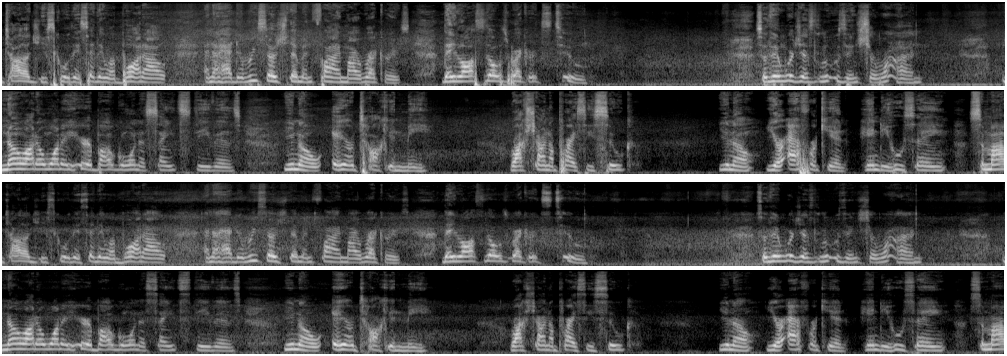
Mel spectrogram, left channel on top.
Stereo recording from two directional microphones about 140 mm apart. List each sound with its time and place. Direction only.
0.0 s speech: 45° left (ahead or behind)
2.6 s speech: 55° left (ahead or behind)
7.4 s a sound: 45° left (ahead or behind)
7.9 s speech: 40° left (ahead or behind)
9.6 s a sound: 35° left (ahead or behind)
10.2 s speech: 30° left (ahead or behind)
15.1 s speech: 35° left (ahead or behind)
19.7 s speech: 35° left (ahead or behind)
